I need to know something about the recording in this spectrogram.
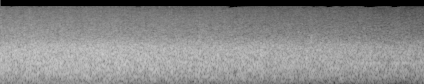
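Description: A soft rushing whoosh, a transition sound effect under the title card, that swells up and then slowly fades away.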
